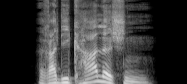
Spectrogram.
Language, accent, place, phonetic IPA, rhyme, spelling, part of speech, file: German, Germany, Berlin, [ʁadiˈkaːlɪʃn̩], -aːlɪʃn̩, radikalischen, adjective, De-radikalischen.ogg
- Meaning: inflection of radikalisch: 1. strong genitive masculine/neuter singular 2. weak/mixed genitive/dative all-gender singular 3. strong/weak/mixed accusative masculine singular 4. strong dative plural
